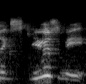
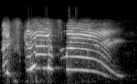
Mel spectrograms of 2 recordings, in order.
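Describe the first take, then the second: First: It is said fairly quietly, without force. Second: It is yelled loudly, with strong force. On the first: The speaker calls it wrong. "not like that" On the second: The speaker calls it right. "I went"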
